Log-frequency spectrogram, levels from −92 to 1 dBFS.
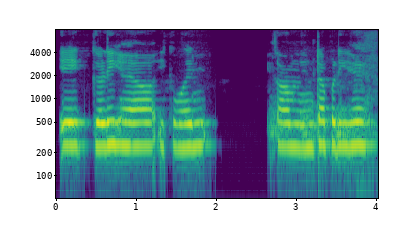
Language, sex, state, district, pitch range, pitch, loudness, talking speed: Rajasthani, female, Rajasthan, Churu, 245-250 Hz, 245 Hz, -14 LUFS, 150 wpm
